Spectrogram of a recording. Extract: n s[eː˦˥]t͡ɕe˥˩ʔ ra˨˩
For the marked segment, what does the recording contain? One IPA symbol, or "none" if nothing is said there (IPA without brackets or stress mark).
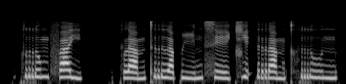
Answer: eː˨˩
